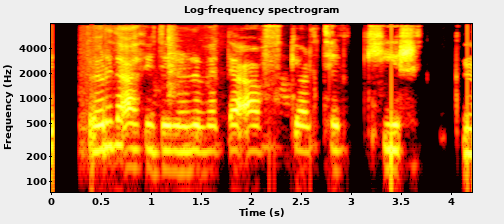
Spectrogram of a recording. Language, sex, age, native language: Icelandic, male, 18-19, Icelandic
